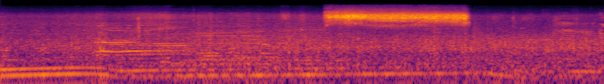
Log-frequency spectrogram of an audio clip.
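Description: A motor vehicle's engine running with a low, steady hum that rises slightly in pitch about a second in, and a sudden hiss lasting about a second and a half from about three seconds in.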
